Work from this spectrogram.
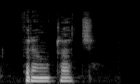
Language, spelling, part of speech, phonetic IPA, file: Polish, wręczać, verb, [ˈvrɛ̃n͇t͡ʃat͡ɕ], LL-Q809 (pol)-wręczać.wav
